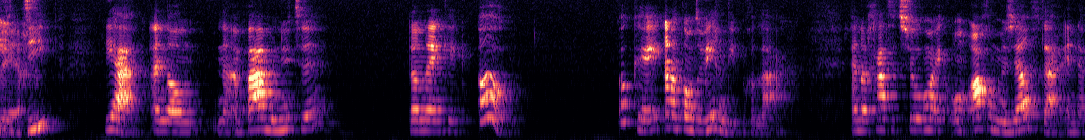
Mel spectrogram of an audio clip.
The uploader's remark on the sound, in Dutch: Het geluid van deze aflevering is heel zacht, dus raad ik je aan om hem met oortjes in of koptelefoon op te luisteren. Houd er dan wel even rekening mee dat zowel de intro als outro best hard gaat in verschil met de opname zelf.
